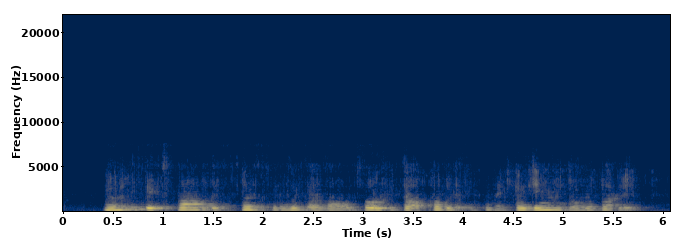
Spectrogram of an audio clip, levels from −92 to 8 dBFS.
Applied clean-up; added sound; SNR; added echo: neural mask model DeepFilterNet 3.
